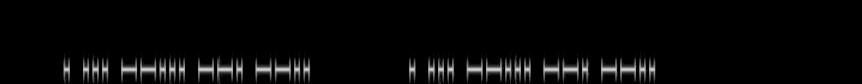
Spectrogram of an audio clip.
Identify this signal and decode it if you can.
Morse code, heard as a keyed tone, about 25 wpm, 700 Hz. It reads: ES7GZ ES7GZ
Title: DXCC-100 Call Signs - 5 Characters - Repeated 2x - 25wpm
